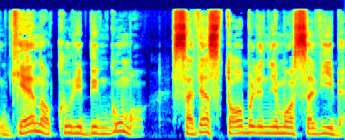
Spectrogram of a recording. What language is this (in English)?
Lithuanian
